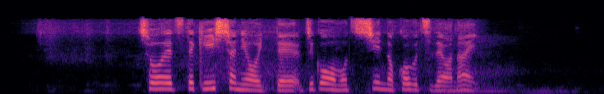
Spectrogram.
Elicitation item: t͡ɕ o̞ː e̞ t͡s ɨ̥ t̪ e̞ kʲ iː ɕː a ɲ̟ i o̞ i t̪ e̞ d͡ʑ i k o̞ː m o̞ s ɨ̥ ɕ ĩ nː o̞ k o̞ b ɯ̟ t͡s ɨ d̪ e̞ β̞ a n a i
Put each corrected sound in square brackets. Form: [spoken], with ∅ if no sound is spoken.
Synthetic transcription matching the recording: t͡ɕ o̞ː e̞ t͡s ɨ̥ t̪ e̞ kʲ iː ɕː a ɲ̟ i o̞ i t̪ e̞ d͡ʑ i k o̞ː m o̞ [t͡s] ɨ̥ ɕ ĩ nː o̞ k o̞ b ɯ̟ t͡s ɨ d̪ e̞ β̞ a n a i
